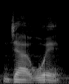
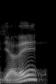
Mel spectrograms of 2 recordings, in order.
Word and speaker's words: Yahweh: Entonces ellos, para ponerle nombre al único Dios verdadero, utilizaron la Y, la H muda, la W, que suena como B, y la H muda, y lo empezaron a pronunciar Yahweh.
